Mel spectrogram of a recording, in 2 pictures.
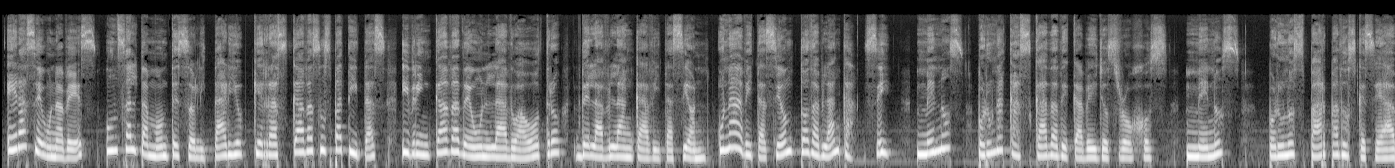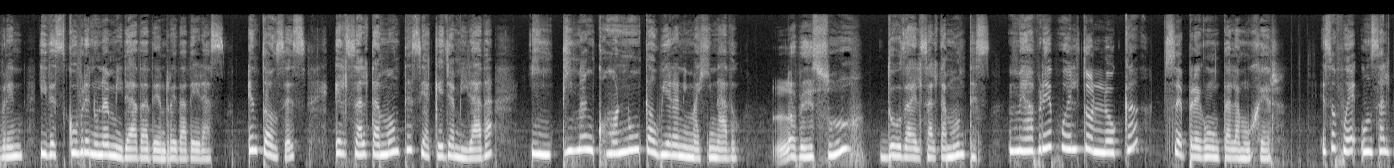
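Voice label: Latin American Mexican female narration; voice demos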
